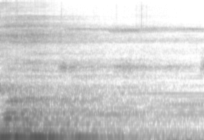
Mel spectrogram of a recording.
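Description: A man's voice chanting a devotional verse on one long held note, which fades out within the first second, leaving quiet.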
